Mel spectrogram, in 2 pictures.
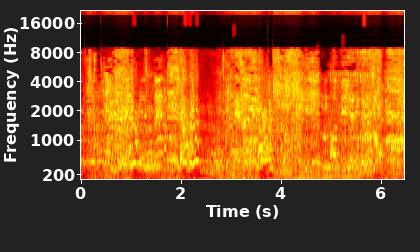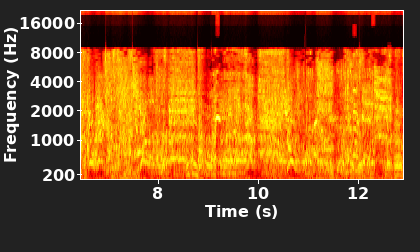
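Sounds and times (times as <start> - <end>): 
laughter: 0.0 - 6.3, 7.3 - 9.6, 10.8 - 12.8
people's voices: 0.0 - 12.8
Caucasian shepherd dog barking: 0.6 - 2.5, 3.2 - 3.9, 6.5 - 12.7
speech: 8.7 - 9.7.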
